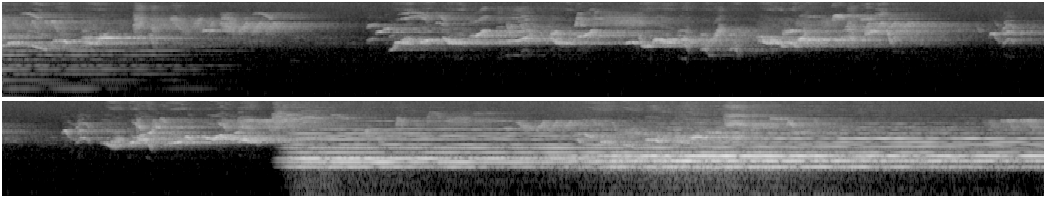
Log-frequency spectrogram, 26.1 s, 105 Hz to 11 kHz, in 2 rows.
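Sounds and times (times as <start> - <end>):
birds chirping: 0.0 - 3.2, 14.3 - 26.0.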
